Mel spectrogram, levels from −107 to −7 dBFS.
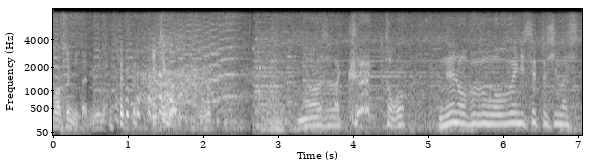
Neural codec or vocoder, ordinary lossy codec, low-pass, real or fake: none; none; 7.2 kHz; real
